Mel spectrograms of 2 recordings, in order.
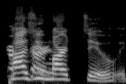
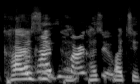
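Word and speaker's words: casu marzu: Now, I'm so sorry that I butchered the name. It's Kazumatsu. Kazumatsu.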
